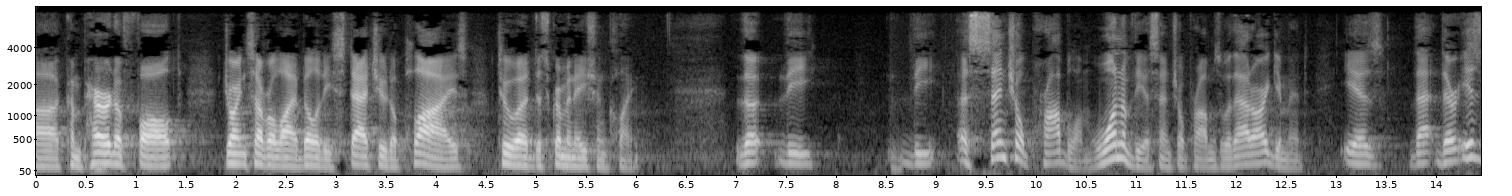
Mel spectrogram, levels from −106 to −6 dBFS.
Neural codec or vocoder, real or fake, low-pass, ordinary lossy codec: none; real; 7.2 kHz; MP3, 48 kbps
